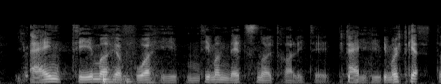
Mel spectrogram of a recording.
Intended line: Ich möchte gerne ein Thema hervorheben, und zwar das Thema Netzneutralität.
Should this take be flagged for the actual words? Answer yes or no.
yes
